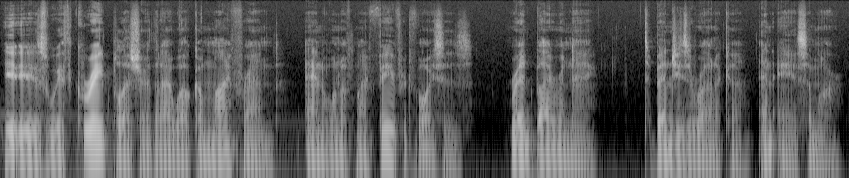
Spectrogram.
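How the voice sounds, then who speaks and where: A man hosting a podcast, giving measured introductions and interview questions. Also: extremely low pitch, steady tone, no echo. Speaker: podcast host.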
